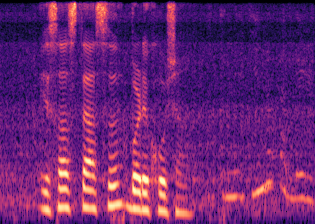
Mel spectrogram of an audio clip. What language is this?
Dogri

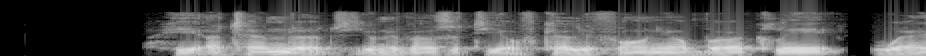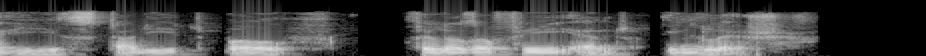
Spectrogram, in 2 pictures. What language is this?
English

